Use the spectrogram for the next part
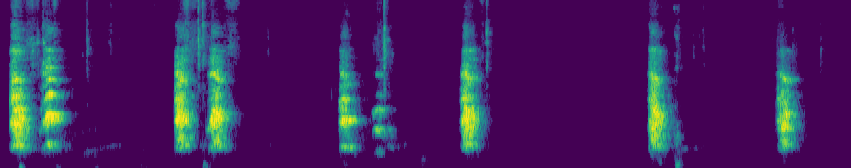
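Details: Cavalier King Charles Spaniels raised as emotional support animals at home, recorded during a snuggly livestream: sharp, high barks mostly in quick pairs, repeated about every one to two seconds with silent gaps between.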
